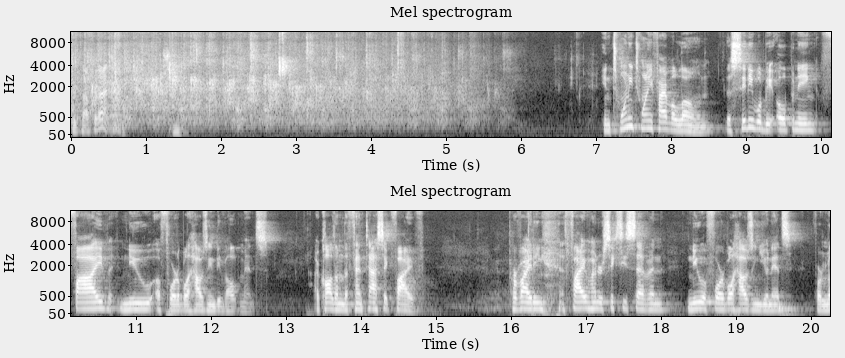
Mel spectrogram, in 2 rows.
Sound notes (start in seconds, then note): 0.0 audience applauding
